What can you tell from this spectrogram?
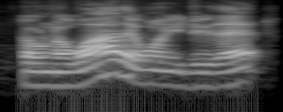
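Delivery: ordinary talk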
